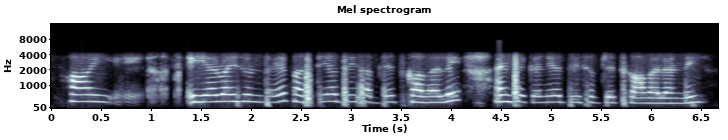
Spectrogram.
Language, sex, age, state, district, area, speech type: Telugu, female, 18-30, Telangana, Yadadri Bhuvanagiri, urban, conversation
